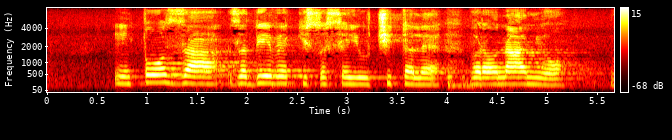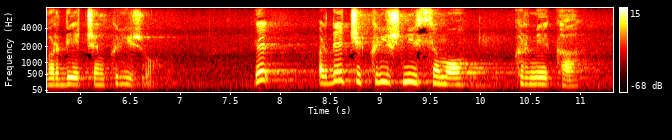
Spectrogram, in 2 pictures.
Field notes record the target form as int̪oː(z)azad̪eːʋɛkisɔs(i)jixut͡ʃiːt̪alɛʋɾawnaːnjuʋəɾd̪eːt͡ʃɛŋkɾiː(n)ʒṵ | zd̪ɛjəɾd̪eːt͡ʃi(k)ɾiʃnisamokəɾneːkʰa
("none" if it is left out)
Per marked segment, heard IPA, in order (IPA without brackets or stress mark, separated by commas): z, ɛ, none, k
